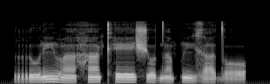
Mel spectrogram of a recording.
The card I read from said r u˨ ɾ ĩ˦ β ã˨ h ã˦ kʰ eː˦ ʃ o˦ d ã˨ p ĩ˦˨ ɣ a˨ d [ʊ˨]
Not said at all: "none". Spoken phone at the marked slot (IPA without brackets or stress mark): ɔ˨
